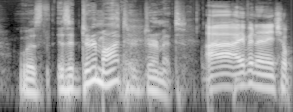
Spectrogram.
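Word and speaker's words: Dermott: here and let's see what it says Travis dermit dermit dermit Travis dermit why do they spell it like that then that's that's Well Jack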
